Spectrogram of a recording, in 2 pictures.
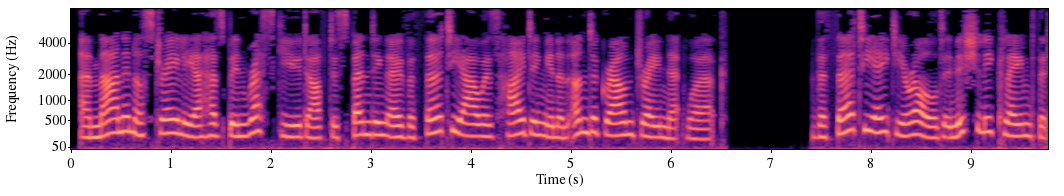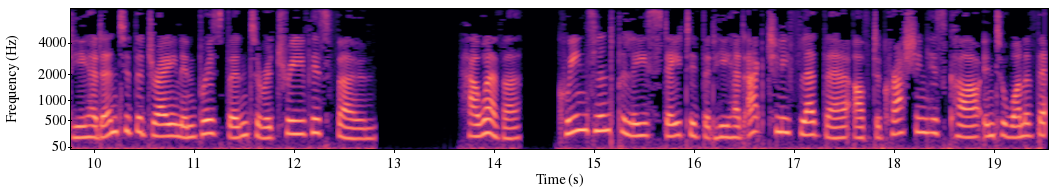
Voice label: English Newsroom Advanced NORMAL Reading; Man Rescued from Underground Drain After Fleeing Car Crash

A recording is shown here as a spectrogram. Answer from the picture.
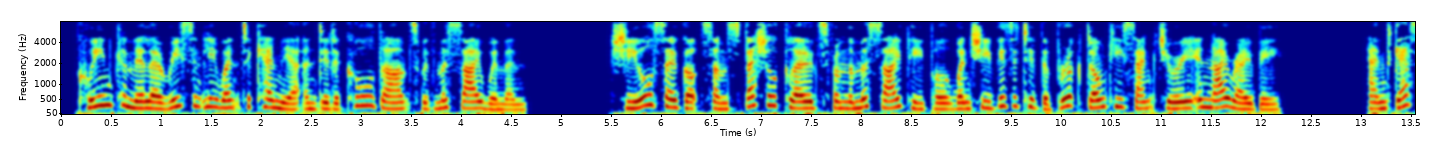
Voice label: English Upper Intermediate NORMAL Reading; Queen Camillas Kenya Visit Cultural Engagement an; English Newsroom

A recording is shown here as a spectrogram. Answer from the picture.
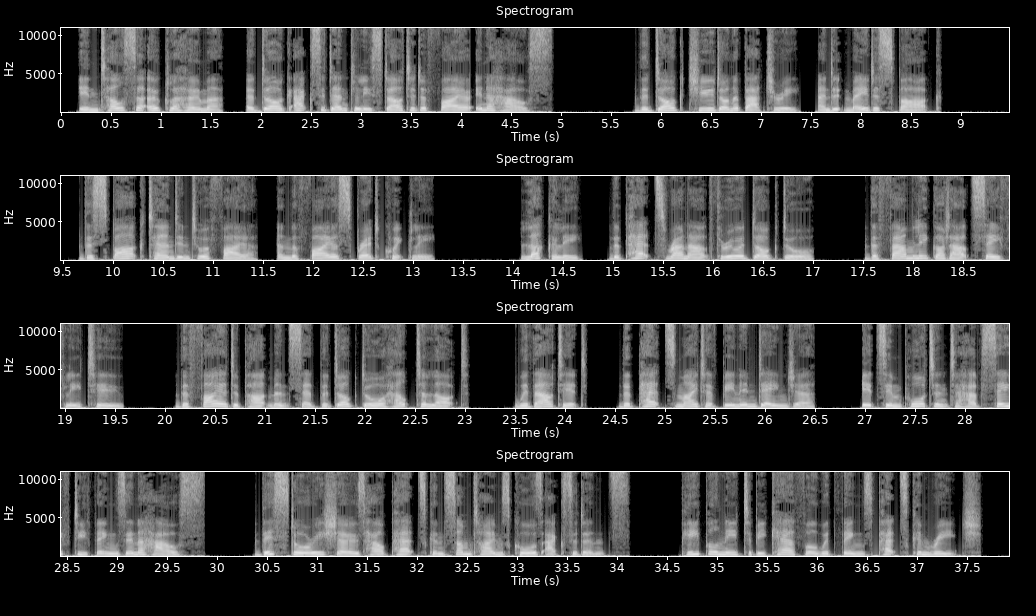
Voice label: English Beginner NORMAL Reading; Dog Starts Fire But Everyone Gets Out Safe

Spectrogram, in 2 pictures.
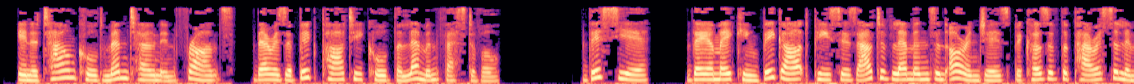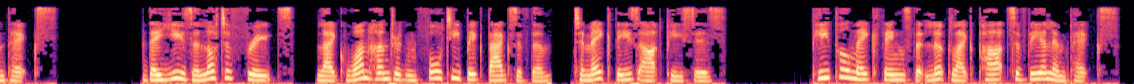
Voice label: English NORMAL Reading; Big Lemon Festival Celebrates Paris Olympics with Fruit Art

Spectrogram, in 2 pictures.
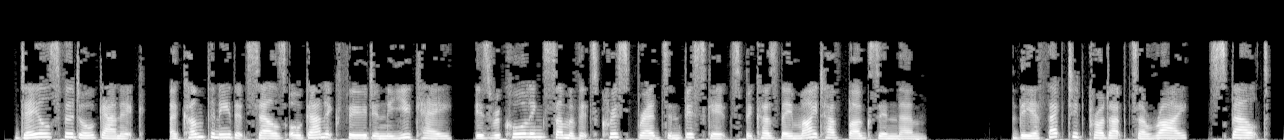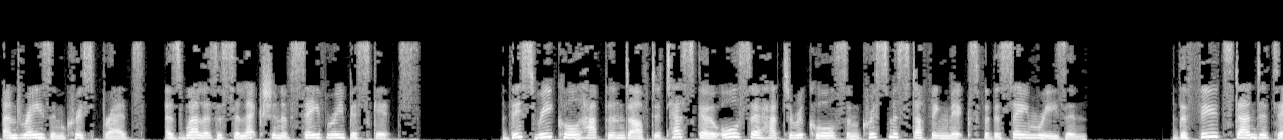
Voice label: English NORMAL Reading; English Newsroom; Daylesford Organic Issues Recall for Moth Larvae

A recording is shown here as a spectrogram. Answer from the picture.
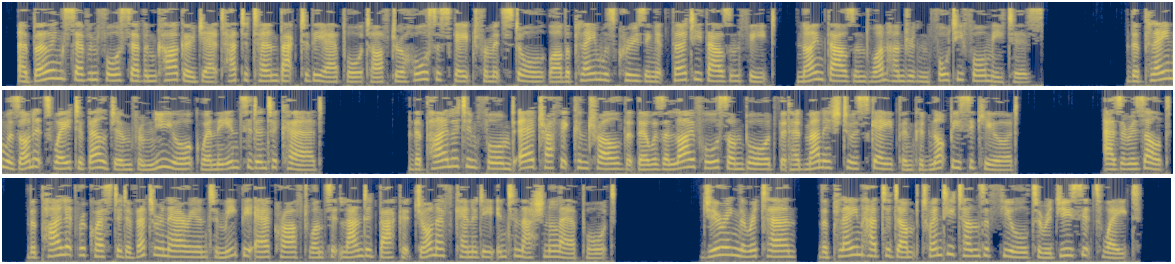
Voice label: English Newsroom Advanced FAST Reading; Horse chaos forces cargo jet to turn back

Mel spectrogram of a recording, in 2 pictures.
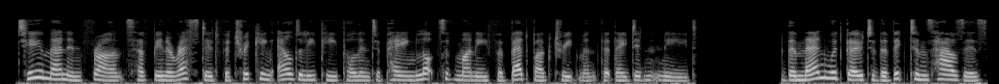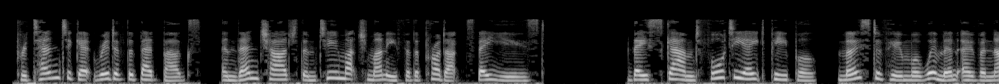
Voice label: Upper Intermediate NORMAL Reading, English; English Newsroom; Men arrested for scamming elderly in France with fake bedbug treatments; Two men in France have been arrested for tricking elderly people into paying lots of money

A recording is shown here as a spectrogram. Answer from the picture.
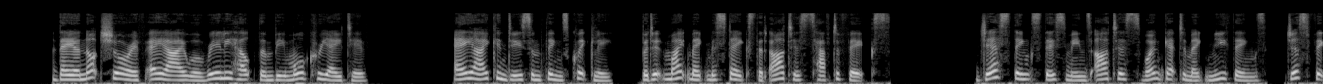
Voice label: English Newsroom Beginner FAST Reading; Game Makers Worry About AI Taking Their Jobs

